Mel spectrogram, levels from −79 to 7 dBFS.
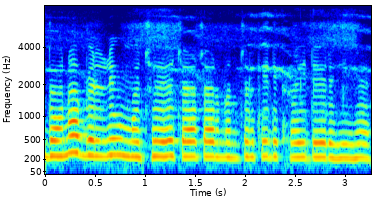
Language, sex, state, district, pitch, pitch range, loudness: Hindi, female, Chandigarh, Chandigarh, 235 Hz, 225-240 Hz, -16 LUFS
